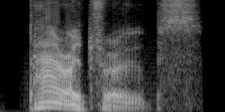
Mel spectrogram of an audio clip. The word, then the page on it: Paratroops: British English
